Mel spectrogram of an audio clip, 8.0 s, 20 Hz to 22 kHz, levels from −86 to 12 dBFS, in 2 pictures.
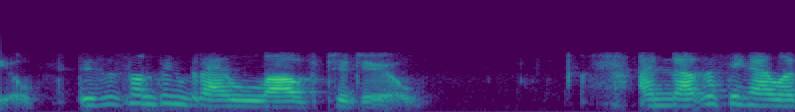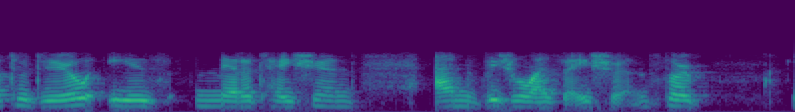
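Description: No technical faults are audible.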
